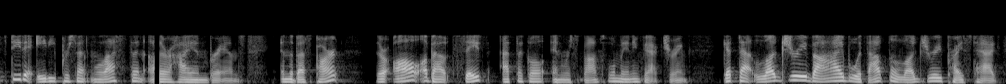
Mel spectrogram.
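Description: A speech recording over G.711 telephone coding, with packet loss filled with silence: a 60 ms hole at 1.54–1.60 s between "less than" and "high end brands", fitting three 20 ms packets, and a 20 ms gap at 6.62–6.64 s after "safe ethical and responsible." Unlike concealed loss, these are dead silences with hard edges.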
